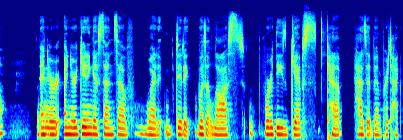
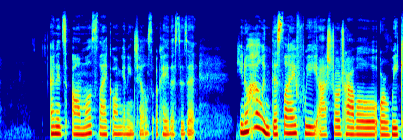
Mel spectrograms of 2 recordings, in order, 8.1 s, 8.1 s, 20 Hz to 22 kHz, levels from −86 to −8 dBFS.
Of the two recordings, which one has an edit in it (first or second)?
first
